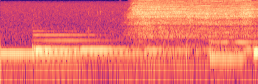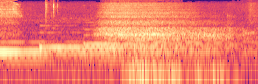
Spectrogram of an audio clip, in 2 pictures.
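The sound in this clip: Deep, airy inhaled breaths during a morning meditation, two long soft rushes of air over gentle sustained musical tones.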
